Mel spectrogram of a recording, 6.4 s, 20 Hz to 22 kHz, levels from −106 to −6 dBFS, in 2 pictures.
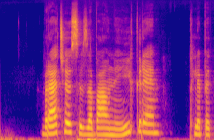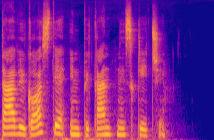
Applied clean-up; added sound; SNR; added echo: neural mask model Resemble Enhance denoiser.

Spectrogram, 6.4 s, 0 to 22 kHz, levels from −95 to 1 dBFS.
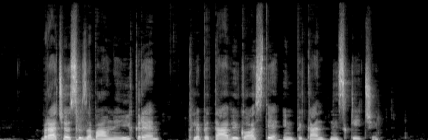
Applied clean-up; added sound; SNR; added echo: classical method Wiener filter.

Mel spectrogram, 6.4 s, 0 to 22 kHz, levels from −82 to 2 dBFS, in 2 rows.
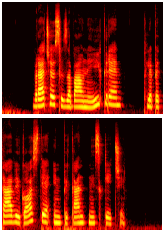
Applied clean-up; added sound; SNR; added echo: neural mask model DeepFilterNet 3.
